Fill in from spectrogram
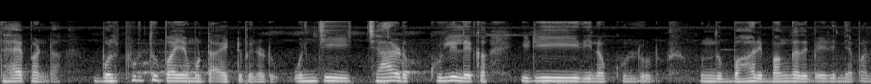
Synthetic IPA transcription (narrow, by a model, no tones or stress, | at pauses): d̪ɐjɐpɐɳɖɐ | bolpʰuɾt̪upɐjɐmuʈːɐ̰jʈːubenɐɽuoɲt͡ʃit͡ʃaːɾɖukulːilɛːkɐiɽid̪inɐkulːoːɽu | und̪ubaːɾibɐŋɡɐd̪ɐbeːɽind̪ijɐpɐɳɖɐ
